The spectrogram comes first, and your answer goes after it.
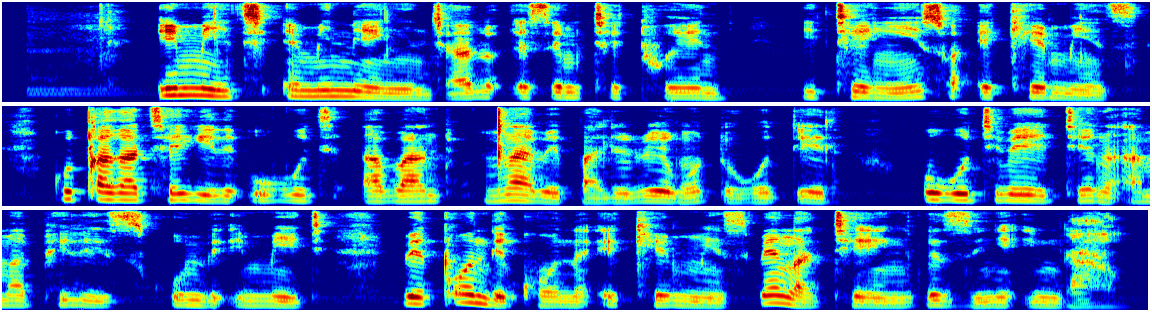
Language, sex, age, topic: North Ndebele, female, 25-35, health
